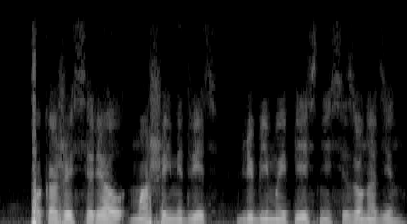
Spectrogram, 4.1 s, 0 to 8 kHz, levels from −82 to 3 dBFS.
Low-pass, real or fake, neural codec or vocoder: 7.2 kHz; real; none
